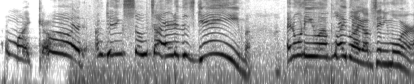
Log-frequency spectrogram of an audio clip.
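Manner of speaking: exasperated rant. Real, not acted. Gamer rants about game.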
